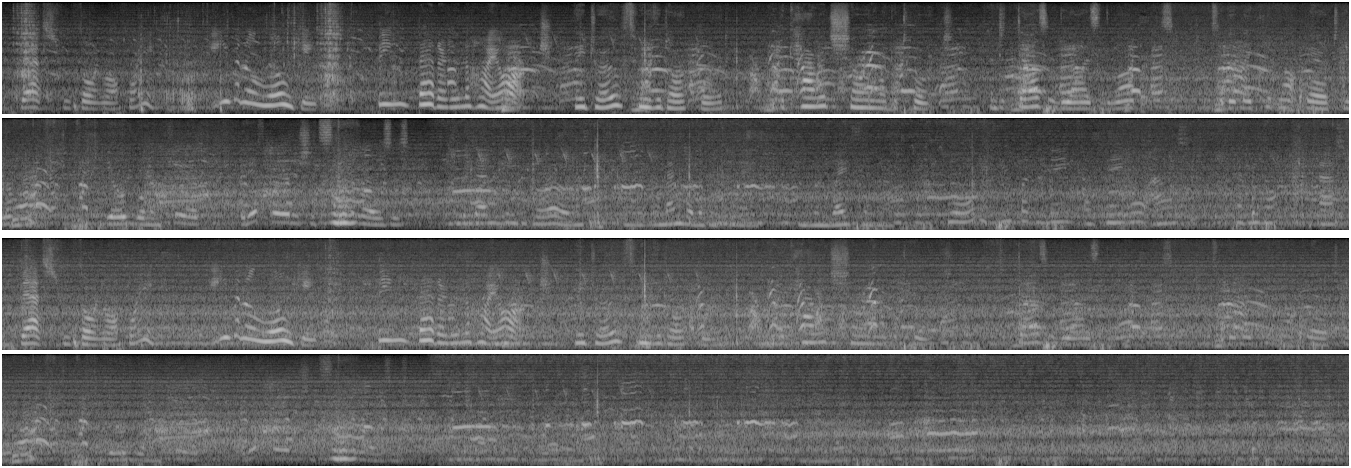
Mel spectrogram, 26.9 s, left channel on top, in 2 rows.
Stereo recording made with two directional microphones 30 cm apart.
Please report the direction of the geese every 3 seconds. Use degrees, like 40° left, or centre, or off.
60° left, 50° left, 40° left, 20° left, centre, 20° right, 40° right, 50° right, 50° right.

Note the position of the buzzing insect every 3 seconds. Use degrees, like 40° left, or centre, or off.
60° right, 60° right, 40° right, 20° right, 10° left, 20° left, 20° left, 20° left, 20° left.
